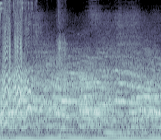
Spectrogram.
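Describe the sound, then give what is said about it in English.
Several dogs bark and yip excitedly in a busy, continuous burst, with a low rumble and murmur of people underneath, as a posse of people with dogs chases a person down. “he and his posse chased me down with dogs.”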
